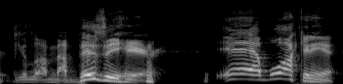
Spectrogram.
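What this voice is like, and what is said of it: Bad put-on Queens New York accent. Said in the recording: “I don't know what accent I'm doing anymore. ... I live in Queens. ... it's like a really, really bad Ray Romano”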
